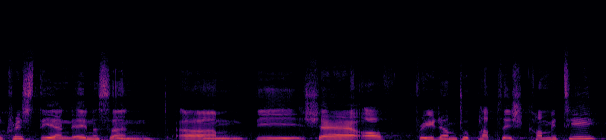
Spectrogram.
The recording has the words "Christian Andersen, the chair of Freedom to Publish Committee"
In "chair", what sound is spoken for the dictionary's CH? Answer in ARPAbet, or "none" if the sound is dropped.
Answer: SH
